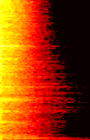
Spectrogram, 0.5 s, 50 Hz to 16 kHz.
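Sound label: 12 HH CLSD, hi-hat closed; Best Service; Real Mega Drums VOL-1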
